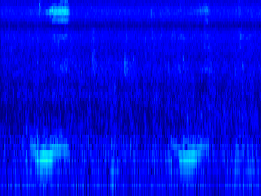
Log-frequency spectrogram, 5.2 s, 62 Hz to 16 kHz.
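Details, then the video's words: Domestic cat, a male rescue cat born in spring 2019, snoring while sleeping comfortably in the evening in Shiga, Japan; two soft, low rasping breaths about three seconds apart over quiet room hiss. "いびきをかいて.. 気持ちよさそうに眠る猫"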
